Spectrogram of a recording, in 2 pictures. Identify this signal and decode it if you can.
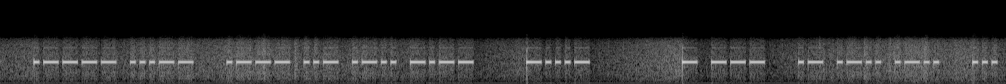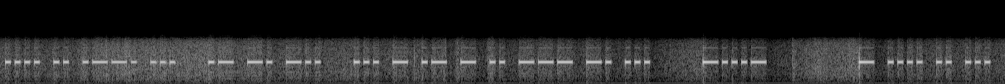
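Morse code, heard as a keyed tone, about 25 wpm, 1050 Hz. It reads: 13 JULY <BT> TO ALL SHIPS AND STATIONS <BT> THIS
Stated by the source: Morse from KPH's Night of Nights XX maritime radiotelegraphy event, received in Chiapas, Mexico about 3,800 km away on a Kenwood R-600 with a grounded 10 m long-wire antenna.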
